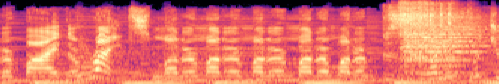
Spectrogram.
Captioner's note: buzzing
